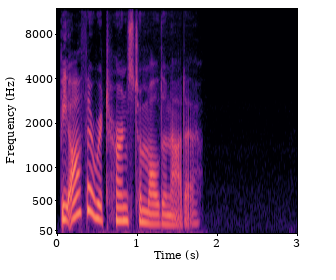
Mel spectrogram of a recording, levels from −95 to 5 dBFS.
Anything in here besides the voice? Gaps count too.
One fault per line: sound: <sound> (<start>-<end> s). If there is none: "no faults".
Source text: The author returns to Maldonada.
no faults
